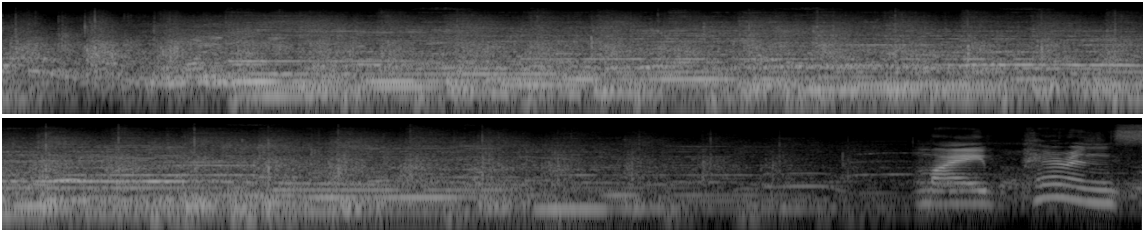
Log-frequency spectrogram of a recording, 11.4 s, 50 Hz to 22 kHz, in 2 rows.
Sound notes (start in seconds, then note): 3.5 people clapping in rhythm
